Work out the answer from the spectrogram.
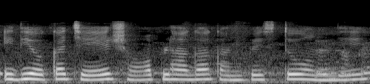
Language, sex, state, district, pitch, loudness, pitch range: Telugu, male, Andhra Pradesh, Sri Satya Sai, 230 Hz, -16 LUFS, 220-240 Hz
